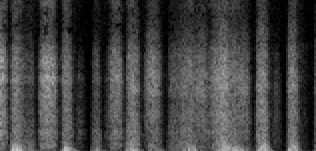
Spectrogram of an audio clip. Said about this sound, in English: Yeah, I sniffed and I could hear it through my headphones. And I was like, oh man. We're talking. Well, I did that, so I can't edit it out. Oh. So it just sounds like a dog, like, sniffing the microphone.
